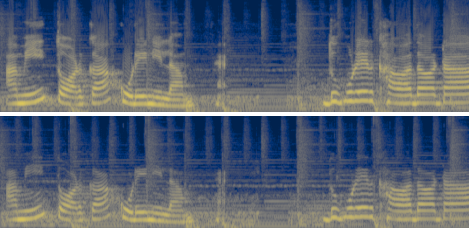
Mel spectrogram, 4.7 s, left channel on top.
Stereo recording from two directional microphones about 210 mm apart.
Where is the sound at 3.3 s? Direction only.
35° left (ahead or behind).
